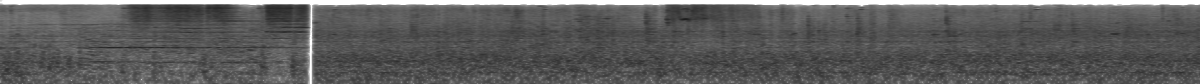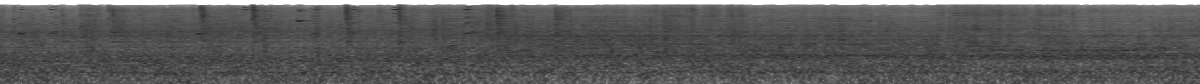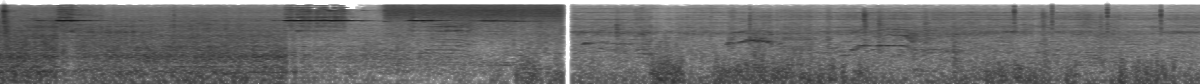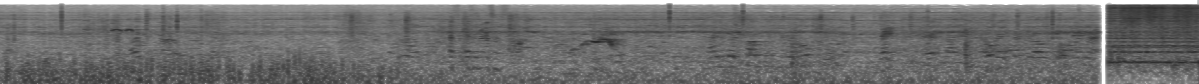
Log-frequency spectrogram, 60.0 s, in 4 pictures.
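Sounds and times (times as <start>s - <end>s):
train wheels rolling on rails: 0.0s - 59.9s
wheels clicking over rail joints: 5.1s - 24.6s.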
